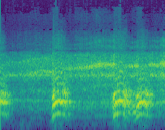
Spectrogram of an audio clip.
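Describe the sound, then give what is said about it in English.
A sled team's lead dog barks on a snow-covered trail in the wild Northwest: three loud yelping barks, one alone and then two close together. “It's Yukon King, swiftest and strongest lead dog of the Northwest, blazing the trail for Sergeant Preston of the Northwest Mounted Police”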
